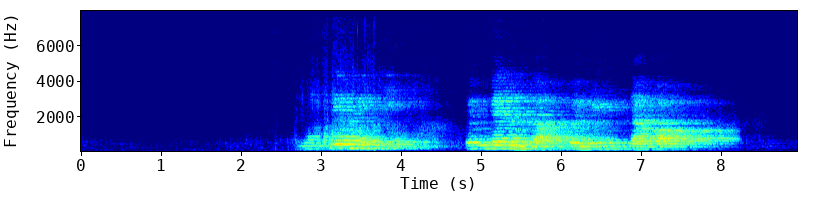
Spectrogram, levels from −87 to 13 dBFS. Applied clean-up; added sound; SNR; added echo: neural separator model SepFormer DNS4.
